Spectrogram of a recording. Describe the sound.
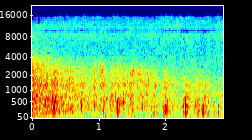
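Steady heavy rain with rumbling thunder, as a storm sound effect; the dense hiss and low rumble hold throughout, with a few louder swells near the end, and no voices.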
